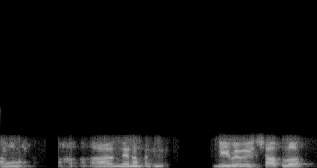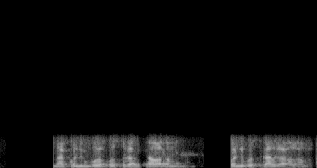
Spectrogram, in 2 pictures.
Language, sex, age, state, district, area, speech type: Telugu, male, 60+, Andhra Pradesh, Eluru, urban, conversation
